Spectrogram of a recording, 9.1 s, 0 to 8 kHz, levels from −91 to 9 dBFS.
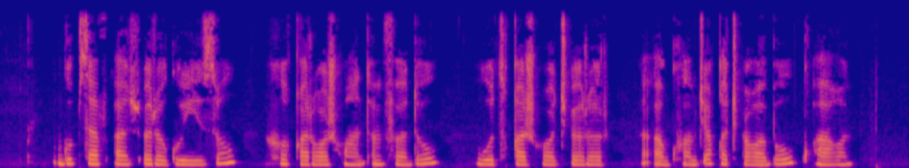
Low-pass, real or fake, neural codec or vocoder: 7.2 kHz; real; none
